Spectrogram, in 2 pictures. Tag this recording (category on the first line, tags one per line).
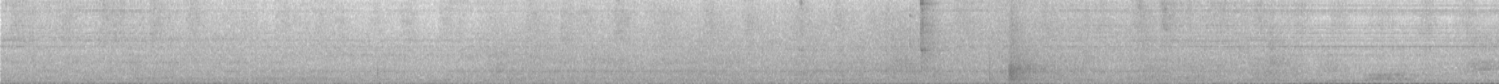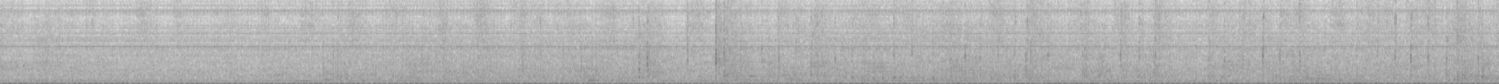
Soundscapes > Indoors
wallah
ambience
DC
station
people
train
